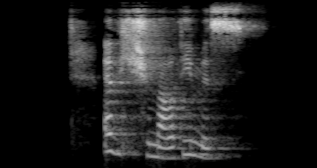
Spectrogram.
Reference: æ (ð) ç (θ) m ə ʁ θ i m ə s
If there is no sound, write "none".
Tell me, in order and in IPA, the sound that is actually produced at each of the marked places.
ð, ʃ

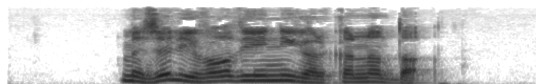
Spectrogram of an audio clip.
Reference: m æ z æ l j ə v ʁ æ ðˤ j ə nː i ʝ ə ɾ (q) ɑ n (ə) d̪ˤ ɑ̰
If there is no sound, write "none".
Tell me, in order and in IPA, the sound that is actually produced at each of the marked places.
k, ɑ

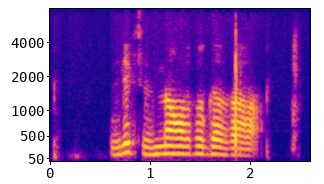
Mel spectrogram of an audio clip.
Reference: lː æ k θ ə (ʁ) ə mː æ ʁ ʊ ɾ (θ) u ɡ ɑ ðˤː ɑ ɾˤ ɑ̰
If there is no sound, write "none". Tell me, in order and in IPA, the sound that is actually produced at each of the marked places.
ð, θ

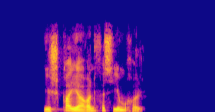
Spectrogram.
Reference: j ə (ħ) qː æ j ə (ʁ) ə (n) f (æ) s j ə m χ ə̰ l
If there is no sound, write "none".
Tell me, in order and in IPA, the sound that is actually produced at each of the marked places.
ʃ, ʁ, n, æ

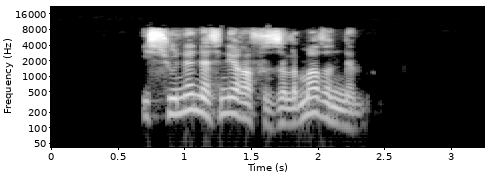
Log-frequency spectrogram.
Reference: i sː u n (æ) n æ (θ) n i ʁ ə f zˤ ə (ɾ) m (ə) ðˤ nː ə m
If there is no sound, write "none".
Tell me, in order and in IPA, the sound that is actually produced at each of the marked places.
æ, θ, l, ɑ

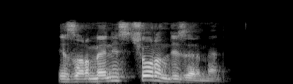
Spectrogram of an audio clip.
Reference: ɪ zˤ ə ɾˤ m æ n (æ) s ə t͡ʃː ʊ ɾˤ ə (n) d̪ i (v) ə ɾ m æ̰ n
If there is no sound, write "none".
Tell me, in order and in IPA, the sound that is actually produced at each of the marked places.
i, n, z

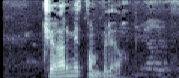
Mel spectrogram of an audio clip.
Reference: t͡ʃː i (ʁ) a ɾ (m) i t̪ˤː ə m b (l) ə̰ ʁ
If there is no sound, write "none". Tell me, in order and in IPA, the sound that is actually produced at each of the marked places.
ʁ, m, l

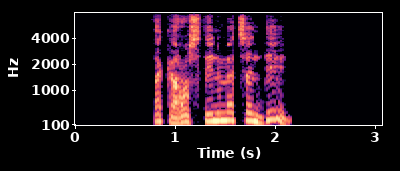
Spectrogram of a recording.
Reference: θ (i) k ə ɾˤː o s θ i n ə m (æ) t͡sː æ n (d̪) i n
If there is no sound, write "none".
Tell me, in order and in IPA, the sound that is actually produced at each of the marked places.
æ, æ, d̪

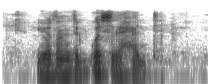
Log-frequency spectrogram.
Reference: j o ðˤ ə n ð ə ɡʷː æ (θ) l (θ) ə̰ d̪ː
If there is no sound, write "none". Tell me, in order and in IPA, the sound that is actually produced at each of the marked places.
s, ħ

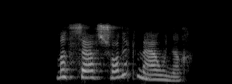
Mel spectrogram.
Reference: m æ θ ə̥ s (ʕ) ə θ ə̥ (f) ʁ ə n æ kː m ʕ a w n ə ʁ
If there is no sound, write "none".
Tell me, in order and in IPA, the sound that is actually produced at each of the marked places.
ʕ, ʃ

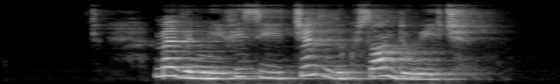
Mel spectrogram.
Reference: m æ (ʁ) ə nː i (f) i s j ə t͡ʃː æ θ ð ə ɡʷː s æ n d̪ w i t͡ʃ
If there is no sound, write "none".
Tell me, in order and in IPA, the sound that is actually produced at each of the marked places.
ð, f

